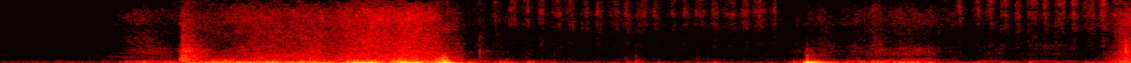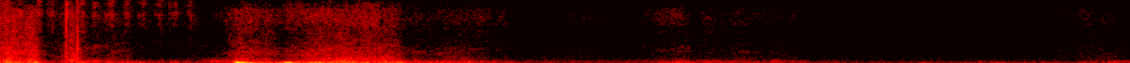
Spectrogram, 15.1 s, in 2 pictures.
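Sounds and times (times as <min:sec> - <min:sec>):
faint rubbing and rustling: 0:00.8 - 0:13.1.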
